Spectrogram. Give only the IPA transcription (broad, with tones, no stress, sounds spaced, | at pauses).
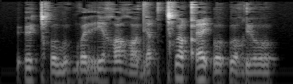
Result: ʔ ø˧ ǀʰ o˨ w u˧ ɡʷ œ˧ r i˧ ʁ ɔ˧ ʁ ɔ˨ d i˨ q ǀʰ u˦ qʼ i˦ ʔ o˧ ʔ u˦˨ ʁ ɾʲ o˧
